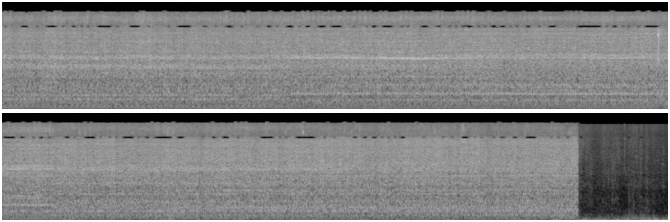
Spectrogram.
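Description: A vehicle's engine and driving noise, loud and steady, with the engine note shifting a couple of times. It cuts off suddenly near the end.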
